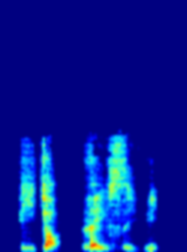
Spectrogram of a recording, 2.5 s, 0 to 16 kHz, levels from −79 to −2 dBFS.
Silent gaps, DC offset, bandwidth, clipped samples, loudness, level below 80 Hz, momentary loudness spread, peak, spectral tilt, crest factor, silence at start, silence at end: 0.50-0.54 s, 0.83-1.10 s; under 0.1%; 7.8 kHz; under 0.1%; -23 LUFS; -72 dBFS; 21 LU; -6 dBFS; -2 dB/octave; 20 dB; 0.3 s; 0.4 s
